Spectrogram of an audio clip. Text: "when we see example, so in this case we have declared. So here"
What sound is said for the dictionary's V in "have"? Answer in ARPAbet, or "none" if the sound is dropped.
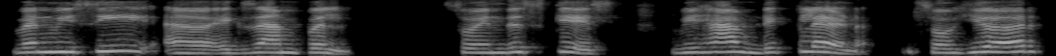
V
